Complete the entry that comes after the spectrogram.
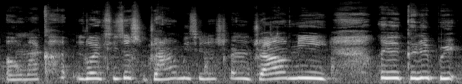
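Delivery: put-on high, loud panicky child voice; panicked little girl. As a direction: play a frantic little girl. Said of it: "little girl screaming".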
